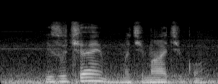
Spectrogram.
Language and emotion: Russian, neutral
